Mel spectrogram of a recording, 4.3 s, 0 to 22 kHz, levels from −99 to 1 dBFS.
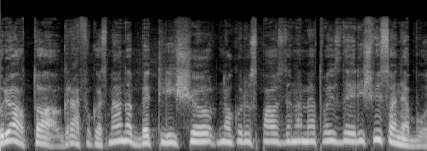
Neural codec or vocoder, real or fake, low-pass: vocoder, 44.1 kHz, 128 mel bands, Pupu-Vocoder; fake; 14.4 kHz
